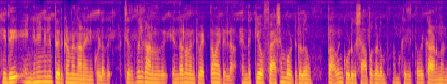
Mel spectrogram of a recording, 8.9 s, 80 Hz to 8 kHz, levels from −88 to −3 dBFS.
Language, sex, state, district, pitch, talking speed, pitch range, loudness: Malayalam, male, Kerala, Kasaragod, 140 Hz, 100 wpm, 135-155 Hz, -19 LUFS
